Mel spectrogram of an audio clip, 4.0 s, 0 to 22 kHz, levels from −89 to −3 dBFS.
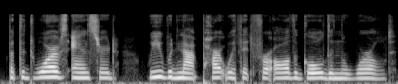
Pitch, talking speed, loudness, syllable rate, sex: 215 Hz, 255 wpm, -19 LUFS, 5.4 syllables/s, female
